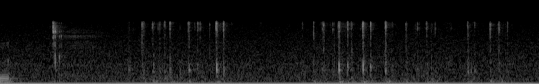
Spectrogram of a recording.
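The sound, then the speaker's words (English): Typing text on a computer keyboard, many quick, light key clicks tapping in uneven bursts with brief pauses between runs. “And then we just type in whatever we want to type in.”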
